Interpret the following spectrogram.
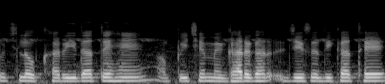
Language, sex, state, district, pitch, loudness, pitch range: Chhattisgarhi, male, Chhattisgarh, Raigarh, 160 Hz, -18 LUFS, 155-165 Hz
